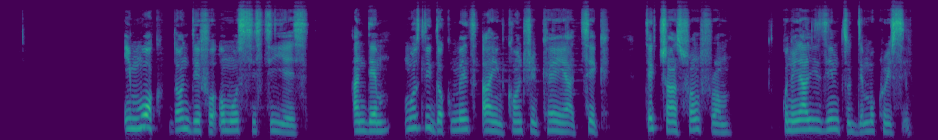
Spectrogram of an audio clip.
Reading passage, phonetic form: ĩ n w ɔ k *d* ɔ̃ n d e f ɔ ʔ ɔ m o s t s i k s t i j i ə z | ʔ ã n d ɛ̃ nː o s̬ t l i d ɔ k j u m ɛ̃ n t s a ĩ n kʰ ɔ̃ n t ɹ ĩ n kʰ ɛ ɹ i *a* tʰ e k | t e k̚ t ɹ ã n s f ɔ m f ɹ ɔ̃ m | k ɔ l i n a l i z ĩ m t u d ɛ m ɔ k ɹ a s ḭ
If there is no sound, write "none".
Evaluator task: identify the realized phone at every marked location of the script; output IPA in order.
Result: d, a

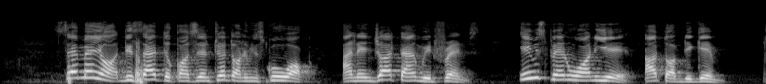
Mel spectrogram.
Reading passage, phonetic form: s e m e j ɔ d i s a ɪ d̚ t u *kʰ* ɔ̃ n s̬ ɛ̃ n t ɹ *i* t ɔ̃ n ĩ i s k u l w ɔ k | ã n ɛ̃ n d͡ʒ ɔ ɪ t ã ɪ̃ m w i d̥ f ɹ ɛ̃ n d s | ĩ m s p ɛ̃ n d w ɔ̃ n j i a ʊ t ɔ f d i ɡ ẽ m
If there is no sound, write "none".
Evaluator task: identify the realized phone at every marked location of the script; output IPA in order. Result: k, e

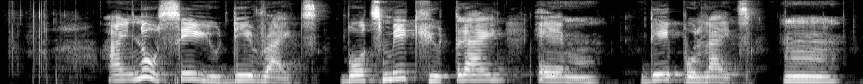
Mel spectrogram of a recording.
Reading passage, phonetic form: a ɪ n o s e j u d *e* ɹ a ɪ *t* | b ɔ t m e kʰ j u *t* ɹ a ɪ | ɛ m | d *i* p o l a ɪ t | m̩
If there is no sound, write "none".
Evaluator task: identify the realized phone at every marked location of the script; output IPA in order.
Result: e, t, t, e

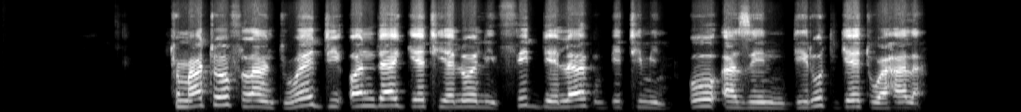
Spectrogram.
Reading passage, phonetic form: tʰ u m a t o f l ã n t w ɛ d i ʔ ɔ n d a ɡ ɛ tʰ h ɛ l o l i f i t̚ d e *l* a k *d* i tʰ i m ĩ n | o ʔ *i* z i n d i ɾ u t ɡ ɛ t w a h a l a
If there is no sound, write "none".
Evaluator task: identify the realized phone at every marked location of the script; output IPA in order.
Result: l, b, a

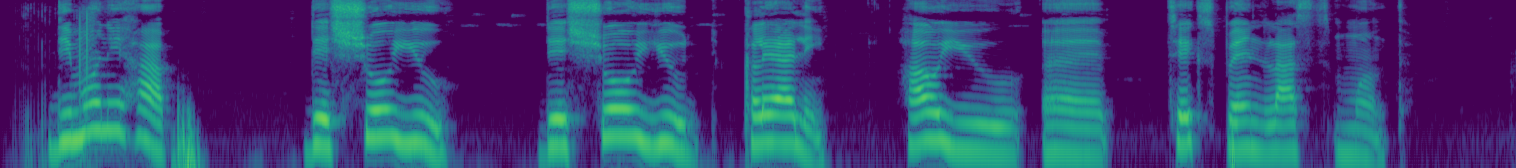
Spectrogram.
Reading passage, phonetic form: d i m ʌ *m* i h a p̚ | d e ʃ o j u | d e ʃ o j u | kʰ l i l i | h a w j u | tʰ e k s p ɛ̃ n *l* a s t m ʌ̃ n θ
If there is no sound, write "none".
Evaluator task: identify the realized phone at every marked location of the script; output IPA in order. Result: n, l

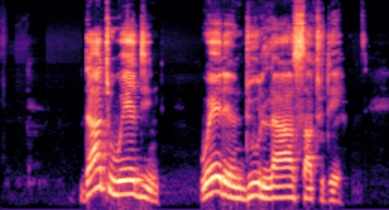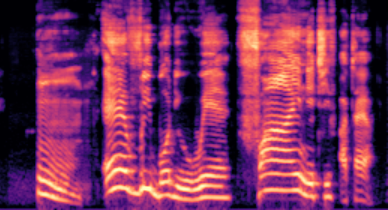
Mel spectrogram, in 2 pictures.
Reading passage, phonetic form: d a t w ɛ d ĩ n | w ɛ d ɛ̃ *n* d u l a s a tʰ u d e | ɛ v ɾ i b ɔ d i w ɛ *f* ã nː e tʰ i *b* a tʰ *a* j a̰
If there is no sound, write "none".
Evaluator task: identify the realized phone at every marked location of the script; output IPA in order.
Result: n, f, v, a

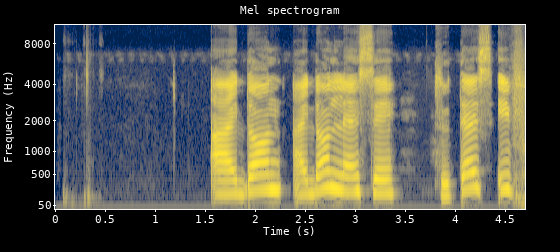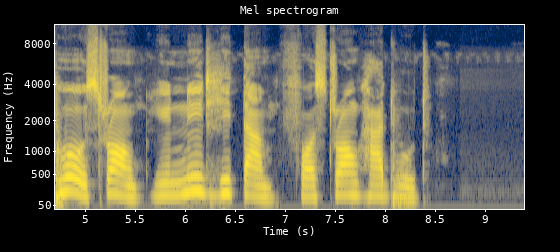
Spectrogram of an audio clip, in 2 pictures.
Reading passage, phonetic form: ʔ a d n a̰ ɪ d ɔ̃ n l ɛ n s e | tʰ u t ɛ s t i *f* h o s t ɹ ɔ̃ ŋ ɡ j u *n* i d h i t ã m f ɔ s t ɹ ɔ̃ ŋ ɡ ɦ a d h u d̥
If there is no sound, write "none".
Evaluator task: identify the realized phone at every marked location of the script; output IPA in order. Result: f, n

